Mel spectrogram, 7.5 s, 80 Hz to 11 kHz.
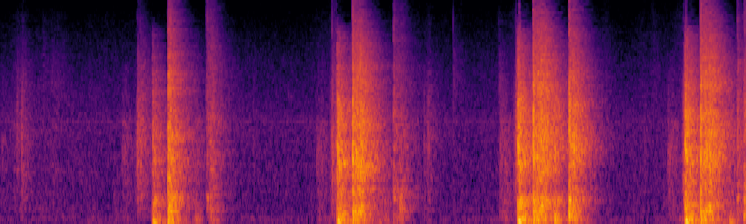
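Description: A 6-inch foam ball with an Arduino board, accelerometer and battery packed inside, thrown hard four times, about every second and a half to two seconds; each throw and hit is a short cluster of loud knocks that dies away quickly.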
